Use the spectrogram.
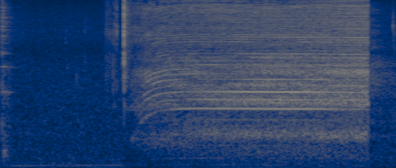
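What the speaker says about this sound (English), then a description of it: "I'm going to take my heat tool and very quickly" A handheld heat tool blasts air over a watercolor card for about two and a half seconds, switching on with a click, holding a steady loud whoosh, then cutting off abruptly in a quiet room.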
